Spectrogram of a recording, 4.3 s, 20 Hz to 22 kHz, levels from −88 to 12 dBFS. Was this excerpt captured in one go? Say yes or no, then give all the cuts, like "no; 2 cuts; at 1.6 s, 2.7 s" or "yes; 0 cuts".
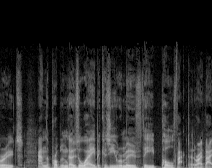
yes; 0 cuts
